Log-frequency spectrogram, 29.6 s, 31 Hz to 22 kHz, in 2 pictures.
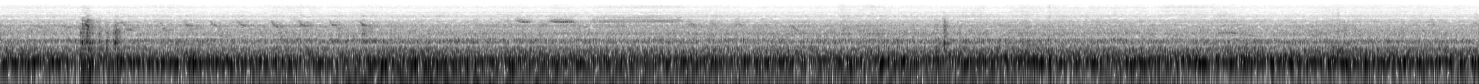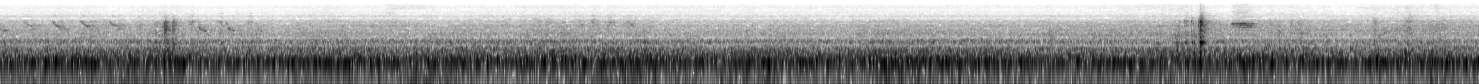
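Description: Diesel engine of a JCB 3DX backhoe loader running steadily while it loads soil into a tractor trolley, with a few short knocks.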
